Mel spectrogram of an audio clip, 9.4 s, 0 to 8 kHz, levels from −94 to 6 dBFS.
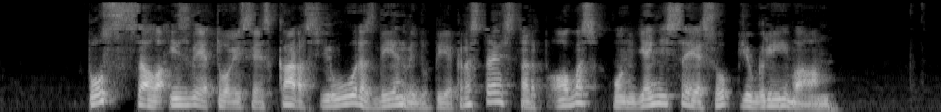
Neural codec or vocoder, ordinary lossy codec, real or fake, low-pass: codec, 16 kHz in and 24 kHz out, 1.1 kbps, FireRedTTS-2 codec; MP3, 32 kbps; fake; 7.2 kHz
